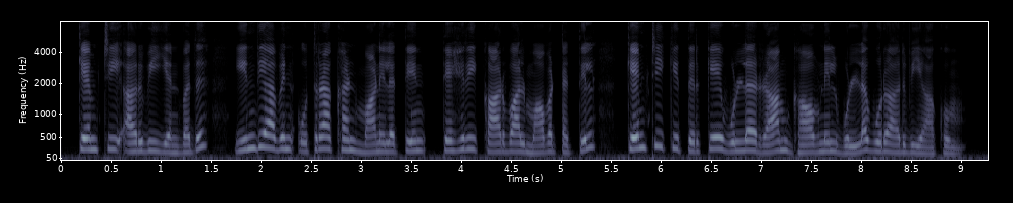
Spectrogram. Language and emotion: Tamil, neutral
